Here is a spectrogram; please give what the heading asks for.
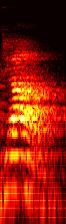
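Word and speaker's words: czar: ये देखो दोस्तों, यहाँ पर आपको ये जो सी है वो साइलेंट है, आप इतना ही पढ़े इसको। यहाँ पर दोस्तों जो सी है वो साइलेंट है, आपको इतना ही पढ़ना है।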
